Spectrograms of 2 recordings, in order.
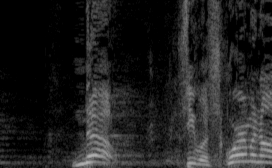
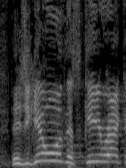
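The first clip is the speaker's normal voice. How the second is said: nagging wife; 9 semitones higher than usual. Retold or imitated. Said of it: "She goes".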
